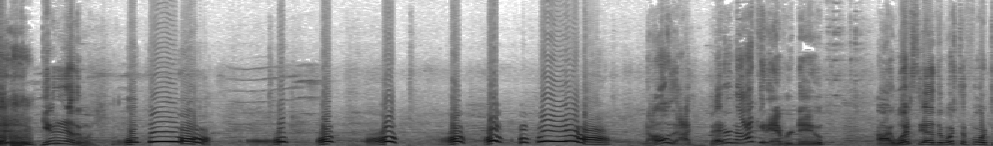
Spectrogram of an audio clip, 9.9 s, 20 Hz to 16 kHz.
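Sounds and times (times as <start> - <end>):
speech: 0.2 - 9.9
person imitating an owl's hoot with their voice: 1.1 - 6.1.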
